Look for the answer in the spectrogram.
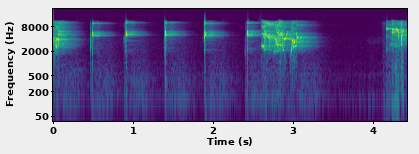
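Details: Lovebird recorded as bait to provoke rivals: six sharp descending chips, about one every half second, running into a rough, buzzy chattering burst, then a further harsh chatter after a pause.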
